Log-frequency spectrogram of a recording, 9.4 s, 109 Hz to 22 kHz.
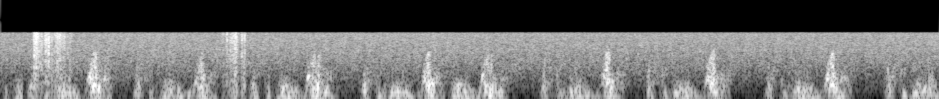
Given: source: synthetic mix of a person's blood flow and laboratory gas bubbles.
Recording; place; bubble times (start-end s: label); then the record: Doppler ultrasound of blood flow; precordium
9.26-9.39 s: bubbles
From the record:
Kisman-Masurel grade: 211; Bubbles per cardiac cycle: several, 3 to 8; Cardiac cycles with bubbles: 1 to 10%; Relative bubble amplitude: barely perceptible (0.100 to 0.250); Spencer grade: 1 (occasional bubble signal discernible with the cardiac motion signal, with majority of cardiac periods free of bubbles); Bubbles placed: anywhere in the cardiac cycle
